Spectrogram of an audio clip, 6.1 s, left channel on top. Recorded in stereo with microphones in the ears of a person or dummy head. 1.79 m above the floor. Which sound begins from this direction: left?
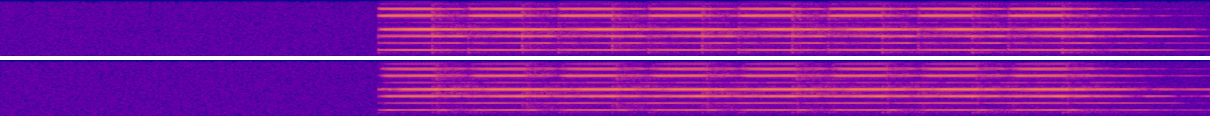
An alarm clock, at 1.9 s.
